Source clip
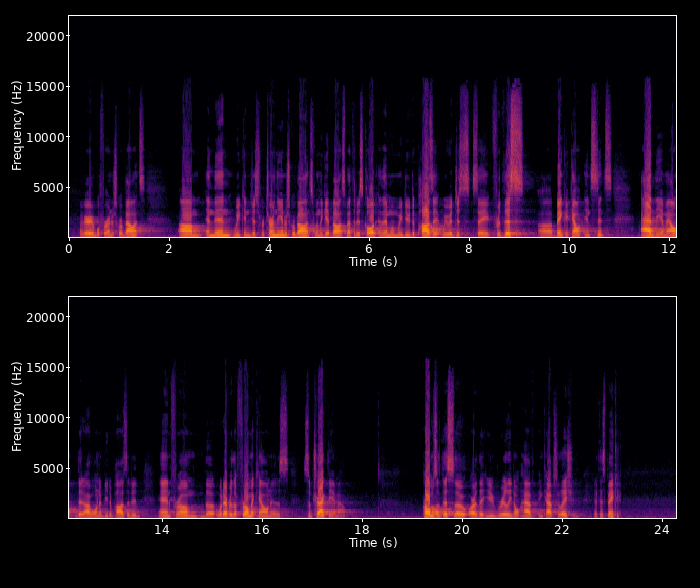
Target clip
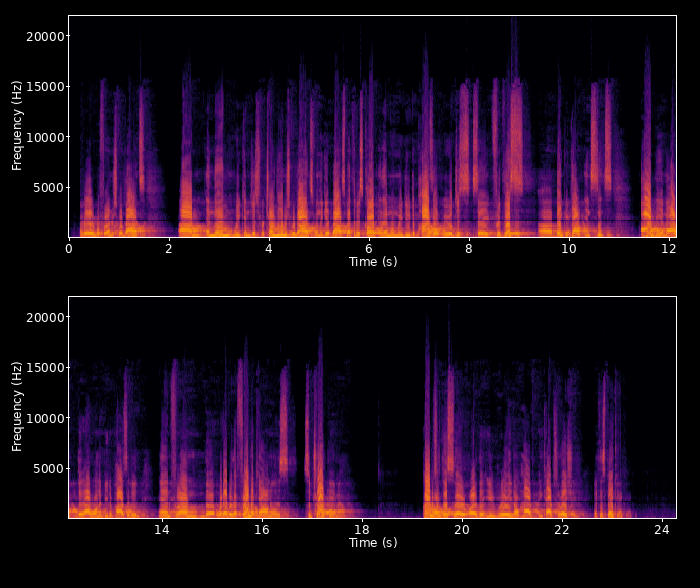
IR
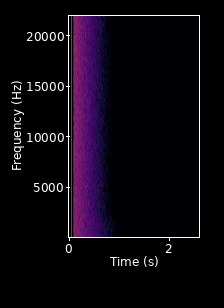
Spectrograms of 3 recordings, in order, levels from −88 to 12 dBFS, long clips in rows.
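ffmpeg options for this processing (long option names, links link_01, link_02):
-filter_complex "[0:a]acrossover=split=1400[link_01][link_02];[link_02]acompressor=threshold=-40dB:ratio=6[link_03];[link_01][link_03]amix=inputs=2:normalize=0,agate=range=-33dB:threshold=-45dB:ratio=3:detection=peak,asplit=2[link_04][link_05];[link_05]adelay=182,lowpass=frequency=1300:poles=1,volume=-15.5dB,asplit=2[link_06][link_07];[link_07]adelay=182,lowpass=frequency=1300:poles=1,volume=0.18[link_08];[link_06][link_08]amix=inputs=2:normalize=0[link_09];[link_04][link_09]amix=inputs=2:normalize=0,aeval=exprs='0.531*sin(PI/2*3.55*val(0)/0.531)':channel_layout=same,asuperstop=centerf=1700:order=8:qfactor=3.9,adynamicequalizer=threshold=0.0251:dfrequency=6100:dqfactor=0.7:tfrequency=6100:tqfactor=0.7:attack=5:release=100:ratio=0.375:range=3:mode=boostabove:tftype=highshelf,volume=-1.5dB"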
